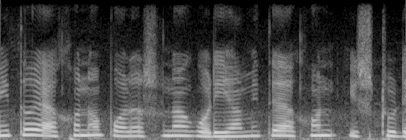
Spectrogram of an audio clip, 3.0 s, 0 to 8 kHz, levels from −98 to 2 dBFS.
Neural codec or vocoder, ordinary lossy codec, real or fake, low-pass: none; none; real; none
